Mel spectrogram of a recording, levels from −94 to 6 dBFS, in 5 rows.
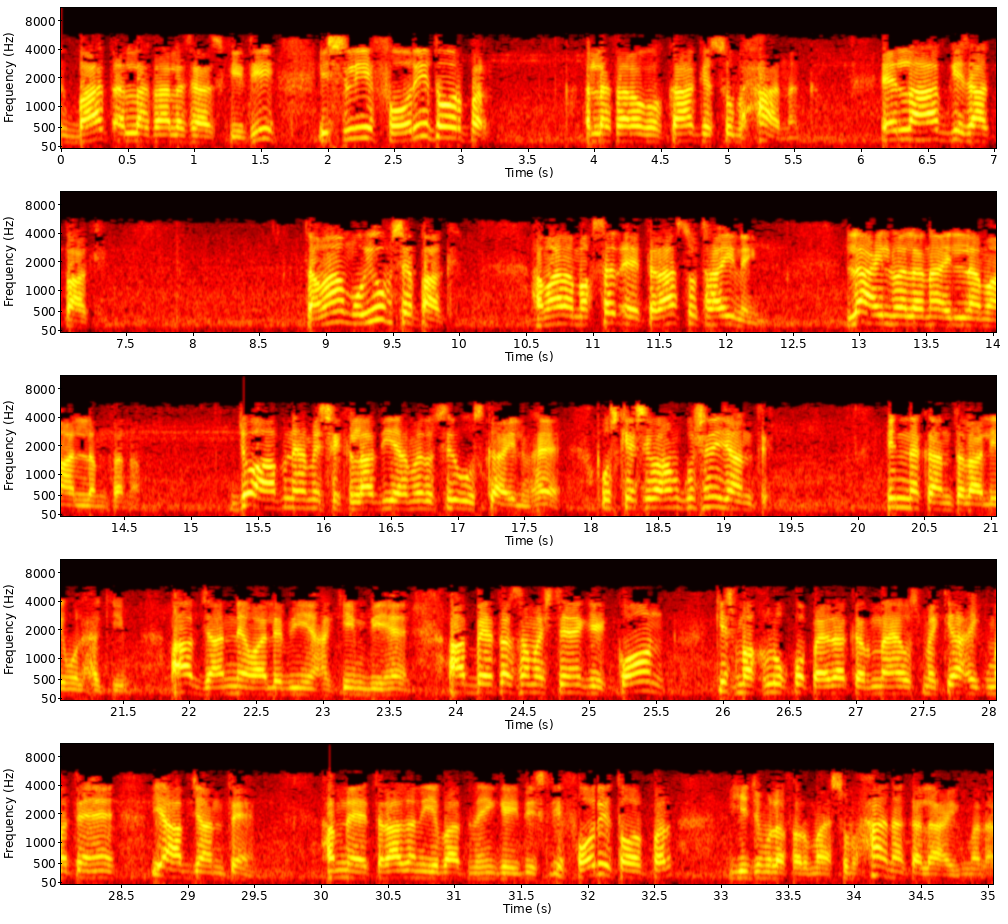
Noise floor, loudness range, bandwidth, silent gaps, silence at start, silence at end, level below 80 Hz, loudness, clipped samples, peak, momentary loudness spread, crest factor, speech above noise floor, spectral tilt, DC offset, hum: -41 dBFS; 3 LU; 6 kHz; none; 0 s; 0 s; -58 dBFS; -17 LUFS; under 0.1%; 0 dBFS; 8 LU; 18 dB; 24 dB; -5.5 dB/octave; under 0.1%; none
